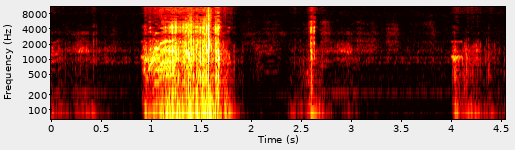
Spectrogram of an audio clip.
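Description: RC car, heard from on board, pulling away under throttle: a loud rush of motor and tyre noise lasting under a second, a short burst a second later, and another short burst near the end.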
